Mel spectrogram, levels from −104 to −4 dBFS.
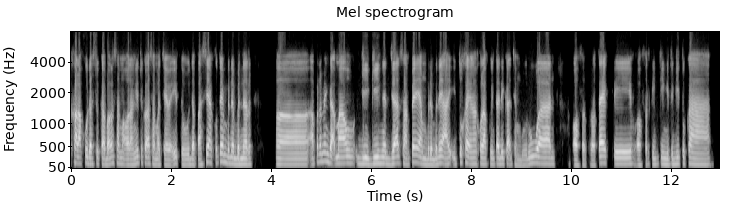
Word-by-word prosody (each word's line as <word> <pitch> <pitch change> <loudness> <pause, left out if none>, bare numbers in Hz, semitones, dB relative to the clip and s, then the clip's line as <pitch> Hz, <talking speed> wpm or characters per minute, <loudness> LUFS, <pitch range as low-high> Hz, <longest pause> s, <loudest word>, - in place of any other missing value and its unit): kalau 135 - +3
aku 150 - -3
udah 130 - -4
suka 135 -2 -1
banget 140 - +1
sama 130 -5 -3
orang 115 +1 +1
itu, 145 +1 -6
Kak, 135 -2 +1
sama 120 -3 -3
cewek 115 +5 -2
itu, 115 +1 -4
udah - - +1
pasti 115 +6 -3
aku 160 -3 0
tuh 180 - +4
yang 165 - -4
benar-benar, 125 -2 +1 0.5
eee, 120 -1 +3
apa - - -3
namanya, 180 +1 -2
nggak - - -6
mau 140 0 +3
gigih, 130 +2 0
ngejar 135 +2 +3
sampai 145 +4 +1
yang 125 -4 0
benar-benar 120 +3 +1
ae - - -9
itu 125 - -8
kayak - - +3
yang 130 0 0
aku 130 - +2
lakuin 125 0 -1
tadi, 130 0 +2
Kak, 130 - -1
cemburuan, 130 +4 0 0.3
overprotective, 130 +4 +1
overthinking, 125 +3 -5
gitu-gitu, 130 +2 -6
Kak. 120 -3 0
130 Hz, 190 wpm, -25 LUFS, 120-140 Hz, 0.5 s, tuh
